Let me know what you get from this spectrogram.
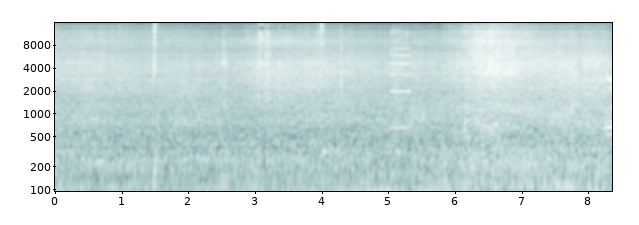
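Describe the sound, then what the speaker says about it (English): Busy Hong Kong city traffic on a rainy day gives a continuous loud roadway roar, with a short electronic beeping tone rising briefly from the wash midway. "I don't know if you can hear me, all this traffic."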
